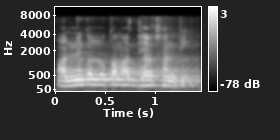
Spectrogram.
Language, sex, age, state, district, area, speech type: Odia, male, 45-60, Odisha, Nayagarh, rural, spontaneous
